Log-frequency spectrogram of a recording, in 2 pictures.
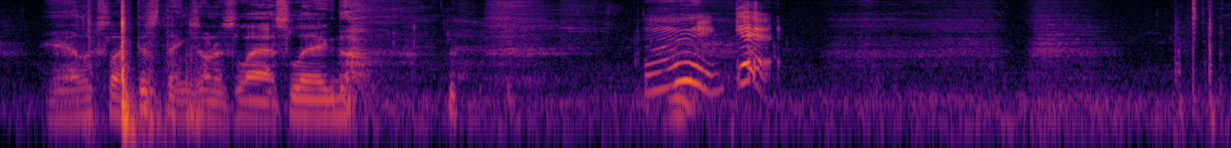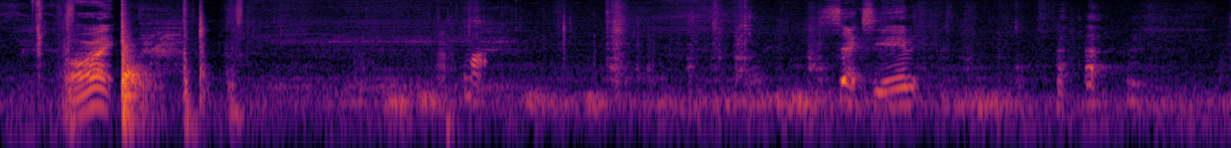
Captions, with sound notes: - Yeah, looks like this thing's on its last leg though. (chuckling) (child babbling) Alright. (tapping) Sexy, ain't it? (chuckling)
